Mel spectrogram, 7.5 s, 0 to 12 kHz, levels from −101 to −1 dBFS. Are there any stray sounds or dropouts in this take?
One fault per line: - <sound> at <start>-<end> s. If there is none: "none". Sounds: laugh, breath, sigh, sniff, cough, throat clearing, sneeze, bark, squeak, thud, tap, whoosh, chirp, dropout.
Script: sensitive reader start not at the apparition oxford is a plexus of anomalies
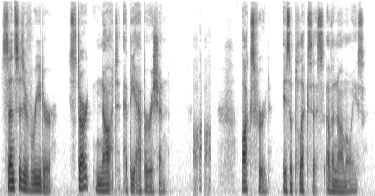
- laugh at 3.9-4.2 s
